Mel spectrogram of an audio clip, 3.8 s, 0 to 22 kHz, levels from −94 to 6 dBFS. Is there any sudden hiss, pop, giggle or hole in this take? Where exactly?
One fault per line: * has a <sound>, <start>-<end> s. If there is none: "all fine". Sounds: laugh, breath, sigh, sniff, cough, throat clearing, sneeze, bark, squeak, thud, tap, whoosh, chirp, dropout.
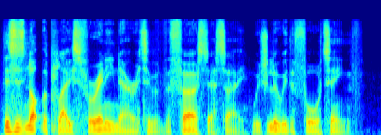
all fine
